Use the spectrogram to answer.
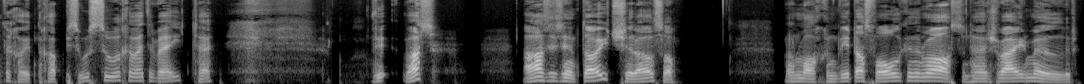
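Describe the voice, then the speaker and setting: A young Swiss German man with a cold streams a VR barber game, playfully chatting in character as the barber. He teases and tags sentences with a questioning "hä?" in a warm, mid-range voice, recorded clean in a studio with no echo.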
